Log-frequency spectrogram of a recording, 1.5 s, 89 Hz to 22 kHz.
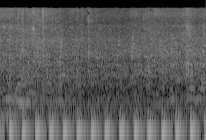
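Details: TMX155 single after overhaul for rough timing gear noise, break-in running: even, steady low thumping about nine beats a second with no knocks or rattles; engine running smoothly and healthy.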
